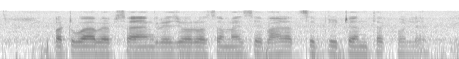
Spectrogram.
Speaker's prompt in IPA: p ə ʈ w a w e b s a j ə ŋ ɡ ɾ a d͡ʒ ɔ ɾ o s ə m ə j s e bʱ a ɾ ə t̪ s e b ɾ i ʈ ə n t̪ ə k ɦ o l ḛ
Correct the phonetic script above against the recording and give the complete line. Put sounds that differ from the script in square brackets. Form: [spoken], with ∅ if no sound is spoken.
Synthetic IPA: p ə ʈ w a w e b s a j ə ŋ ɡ ɾ [e] d͡ʒ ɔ ɾ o s ə m ə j s e bʱ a ɾ ə t̪ s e b ɾ i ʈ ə n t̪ ə k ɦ o l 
